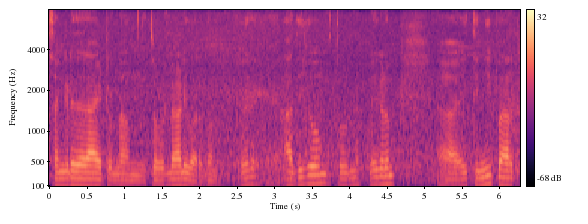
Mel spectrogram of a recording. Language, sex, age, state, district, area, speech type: Malayalam, male, 30-45, Kerala, Idukki, rural, spontaneous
